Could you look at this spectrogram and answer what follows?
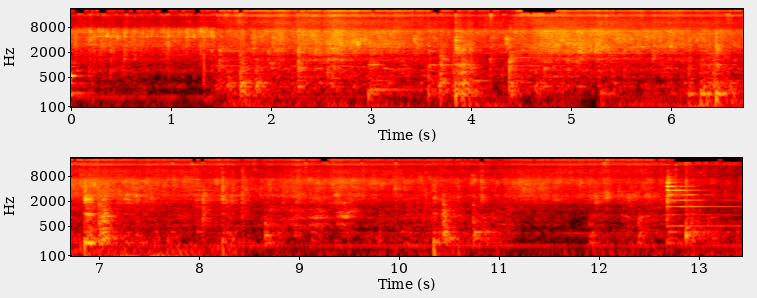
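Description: Desi chicken eggs fry in a pan with a loud, bubbling sizzle, broken by frequent spatula scrapes and clatters as they are turned and lifted.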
